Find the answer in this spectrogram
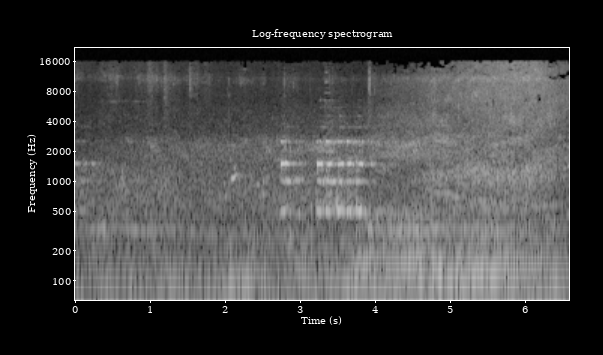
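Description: Downtown street traffic with a steady low rumble of passing vehicles. About three seconds in, a car horn sounds twice: a short toot, then a longer one.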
